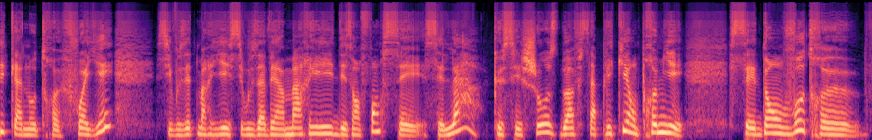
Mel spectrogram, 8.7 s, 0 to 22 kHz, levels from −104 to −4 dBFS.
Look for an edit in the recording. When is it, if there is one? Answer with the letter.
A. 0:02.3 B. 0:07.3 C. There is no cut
C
